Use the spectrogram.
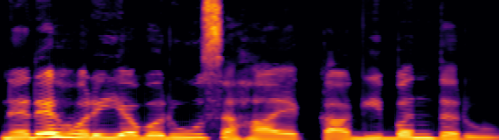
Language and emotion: Kannada, neutral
